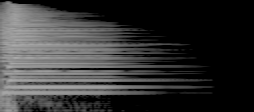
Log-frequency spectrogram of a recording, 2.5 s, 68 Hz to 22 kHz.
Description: Gb Major 7th Suspended 2nd Suspended 4th, Guitar Half Step Down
